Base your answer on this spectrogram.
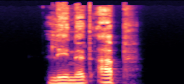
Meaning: second-person plural subjunctive I of ablehnen
- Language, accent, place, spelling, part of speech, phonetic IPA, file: German, Germany, Berlin, lehnet ab, verb, [ˌleːnət ˈap], De-lehnet ab.ogg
